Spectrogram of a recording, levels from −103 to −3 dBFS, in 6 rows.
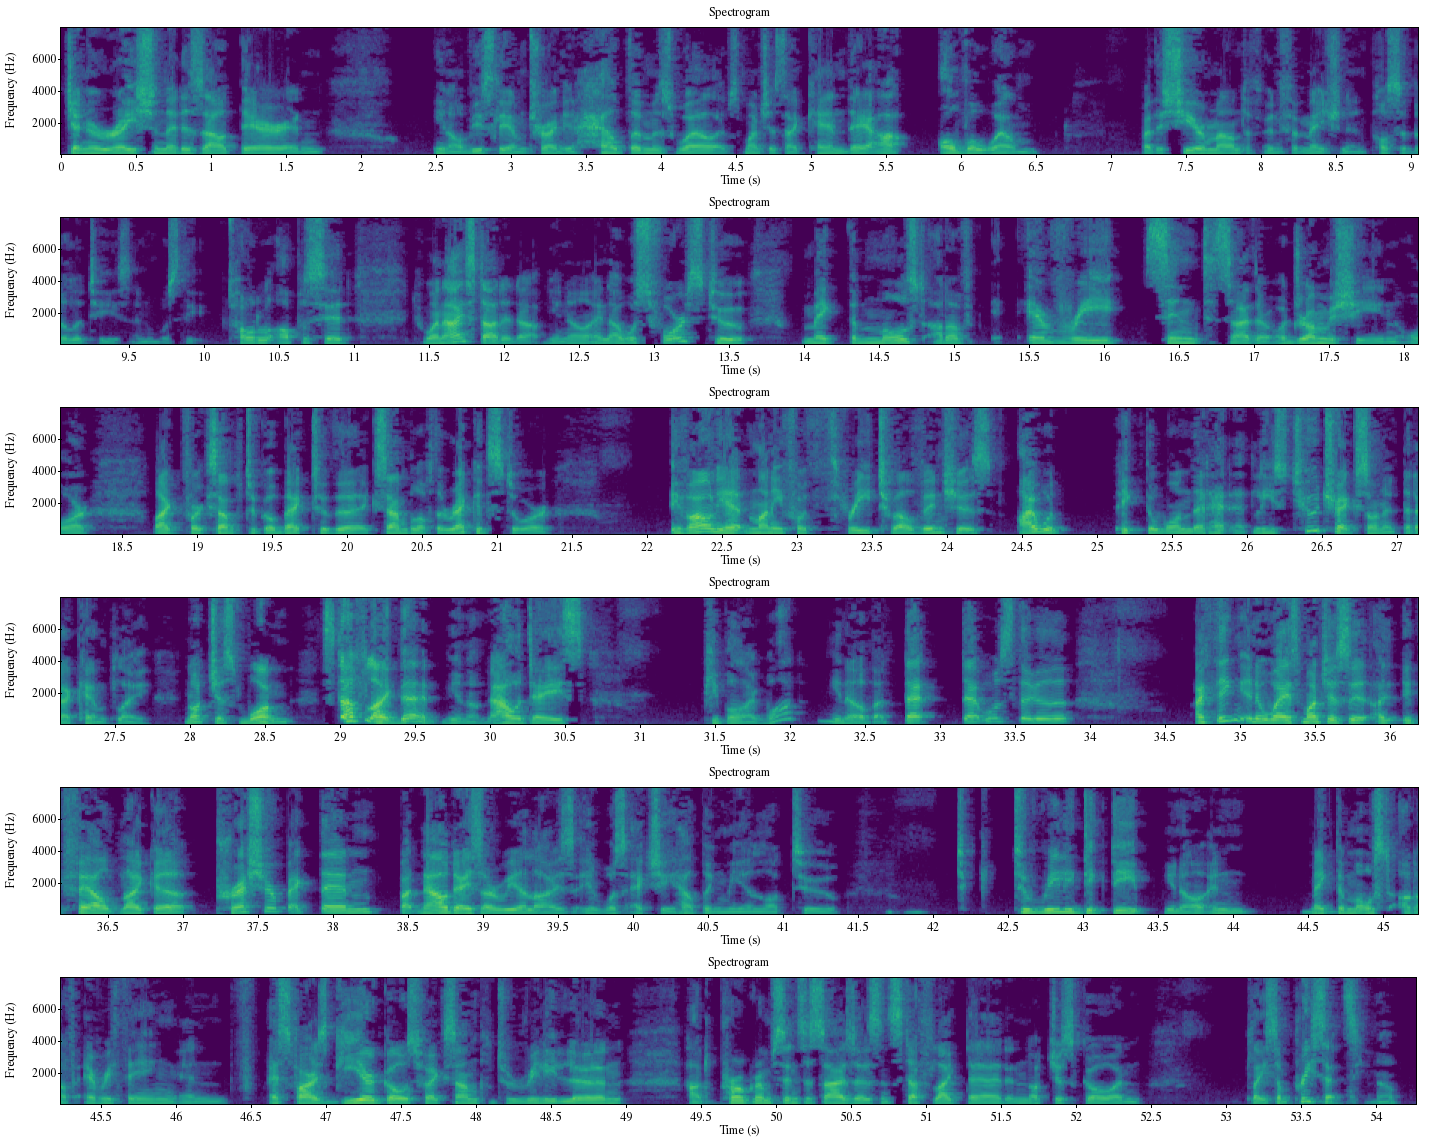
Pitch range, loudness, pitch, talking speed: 110-145 Hz, -36 LUFS, 120 Hz, 210 wpm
